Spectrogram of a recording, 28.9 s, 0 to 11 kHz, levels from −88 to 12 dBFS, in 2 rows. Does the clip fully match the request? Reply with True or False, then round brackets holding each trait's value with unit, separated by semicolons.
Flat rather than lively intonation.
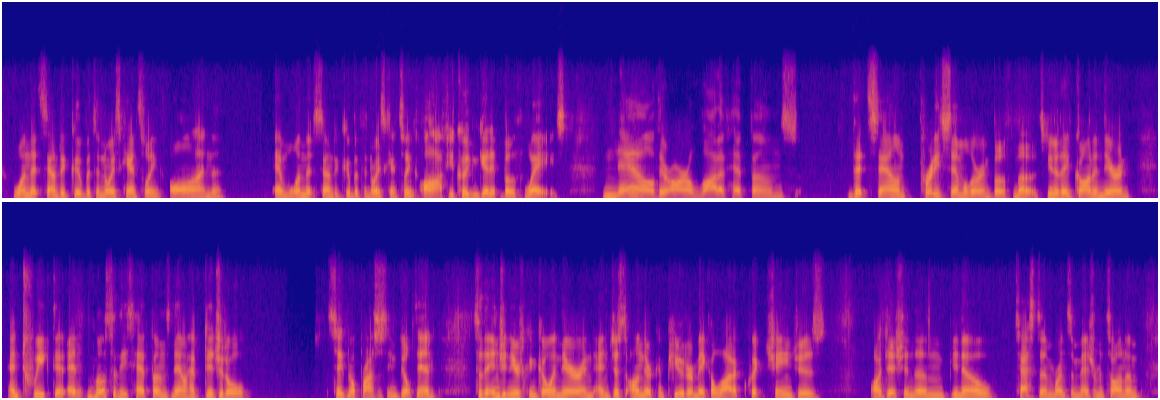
False (3.0 semitones)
